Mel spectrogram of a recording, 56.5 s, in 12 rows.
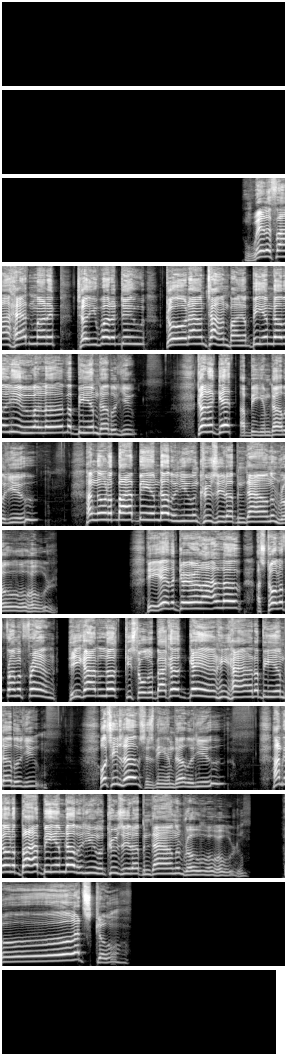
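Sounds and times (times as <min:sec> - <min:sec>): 
vocals: 0:13.5 - 0:29.3, 0:30.5 - 0:46.6, 0:47.2 - 0:49.4.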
